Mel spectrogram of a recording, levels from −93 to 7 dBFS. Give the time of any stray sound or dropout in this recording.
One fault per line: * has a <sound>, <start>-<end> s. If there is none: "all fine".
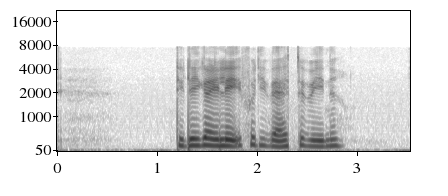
* has a dropout, 2.3-2.4 s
